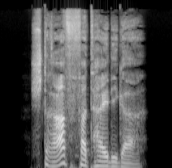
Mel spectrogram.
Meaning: criminal defense attorney
- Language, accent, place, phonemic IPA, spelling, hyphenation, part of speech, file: German, Germany, Berlin, /ˈʃtʁaːffɛɐ̯ˌtaɪ̯dɪɡɐ/, Strafverteidiger, Straf‧ver‧tei‧di‧ger, noun, De-Strafverteidiger.ogg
